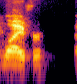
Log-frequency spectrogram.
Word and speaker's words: Leifer: You said it right, Leifer.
